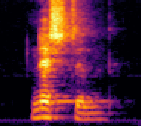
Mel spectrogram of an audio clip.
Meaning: plural of nest
- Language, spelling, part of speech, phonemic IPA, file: Dutch, nesten, verb / noun, /ˈnɛstə(n)/, Nl-nesten.ogg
